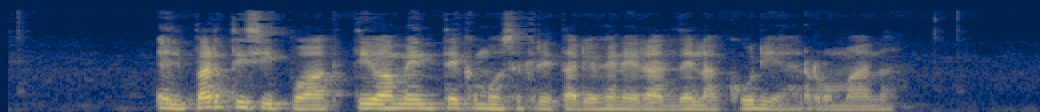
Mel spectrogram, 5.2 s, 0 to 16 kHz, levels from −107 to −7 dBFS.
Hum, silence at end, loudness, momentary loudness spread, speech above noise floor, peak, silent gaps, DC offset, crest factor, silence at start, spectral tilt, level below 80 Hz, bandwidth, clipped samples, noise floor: none; 0.75 s; -33 LUFS; 11 LU; 45 dB; -12 dBFS; none; under 0.1%; 22 dB; 0.8 s; -6 dB/octave; -68 dBFS; 11 kHz; under 0.1%; -77 dBFS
